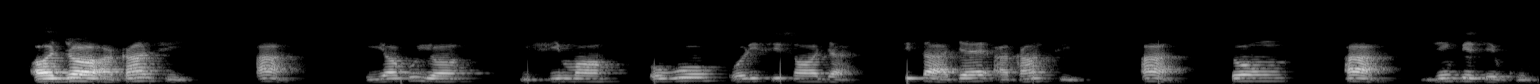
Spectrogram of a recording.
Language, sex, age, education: Yoruba, male, 30-45, tertiary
